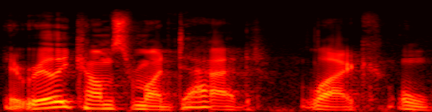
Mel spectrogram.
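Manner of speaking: voice cracking. Guest asked where their passion for cars comes from, voice cracking. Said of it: "voice crack".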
